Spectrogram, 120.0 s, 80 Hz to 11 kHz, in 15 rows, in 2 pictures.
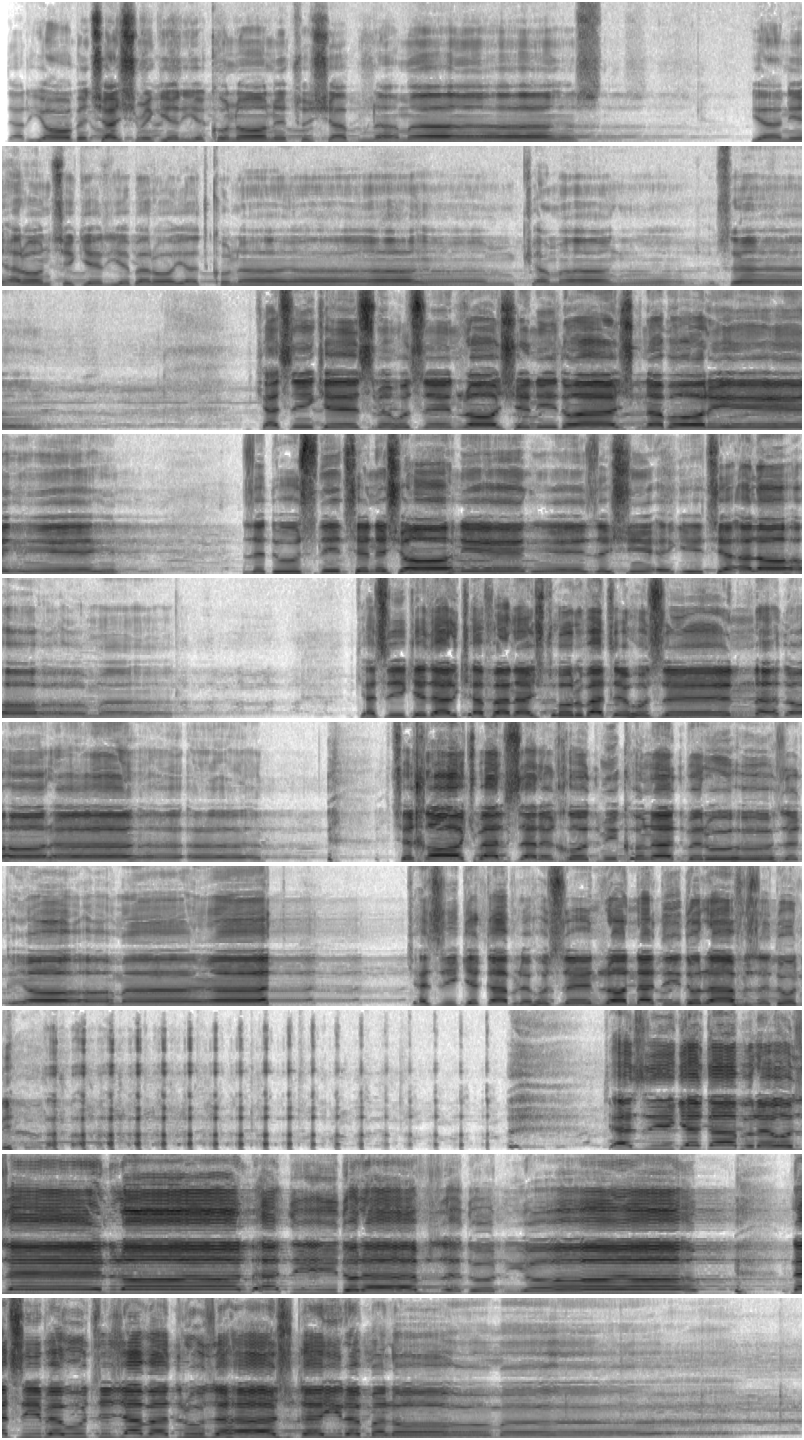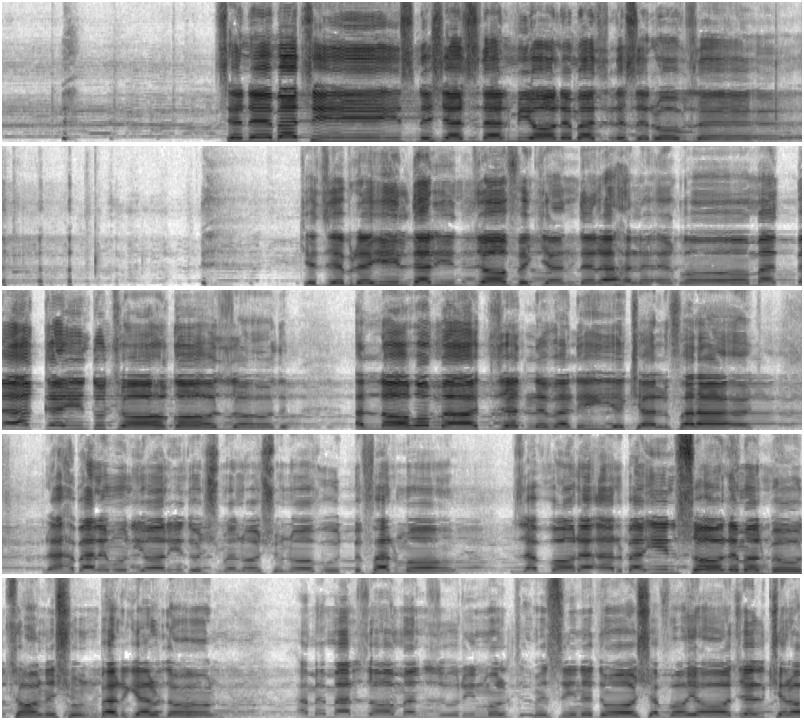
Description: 1. حسینیه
